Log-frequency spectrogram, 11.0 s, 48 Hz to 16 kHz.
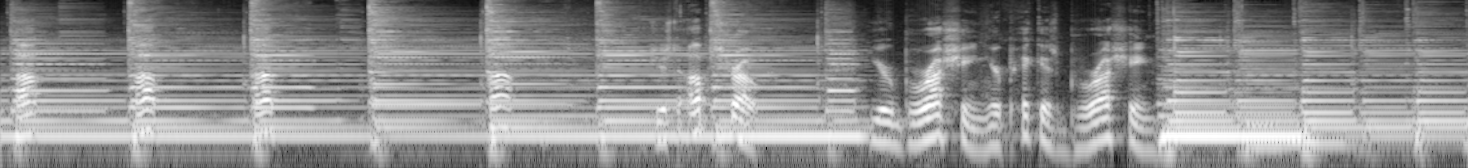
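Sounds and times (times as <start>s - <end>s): electric guitar strums: 0.0s - 6.9s, 8.6s - 11.0s.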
